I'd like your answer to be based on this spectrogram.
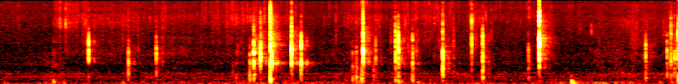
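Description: A small clear plastic ziploc bag holding a black foam mic cover is crinkled and pinched with the fingertips of both hands. Sharp, dry crackles and brief bright snaps come in scattered bursts over a soft, low rustling background, each crack dying away almost instantly.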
